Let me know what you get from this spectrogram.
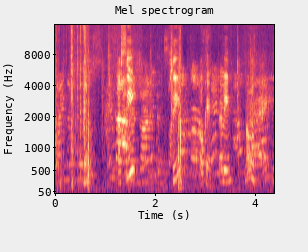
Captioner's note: teacher In Spanish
